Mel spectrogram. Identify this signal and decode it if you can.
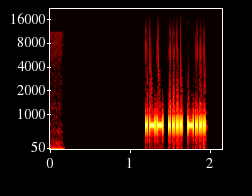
Morse code, heard as a keyed tone, about 50 wpm, 700 Hz. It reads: WHB
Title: USA Call Sign Postfixes - 3 Letters 50wpm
